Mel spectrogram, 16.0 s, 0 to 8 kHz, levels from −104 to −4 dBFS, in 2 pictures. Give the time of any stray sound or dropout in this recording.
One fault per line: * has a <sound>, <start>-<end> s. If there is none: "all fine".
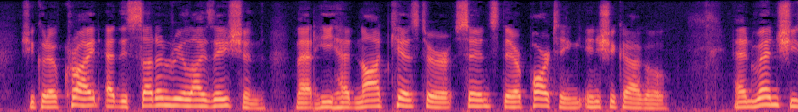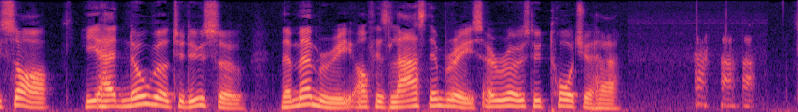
* has a laugh, 14.9-15.6 s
